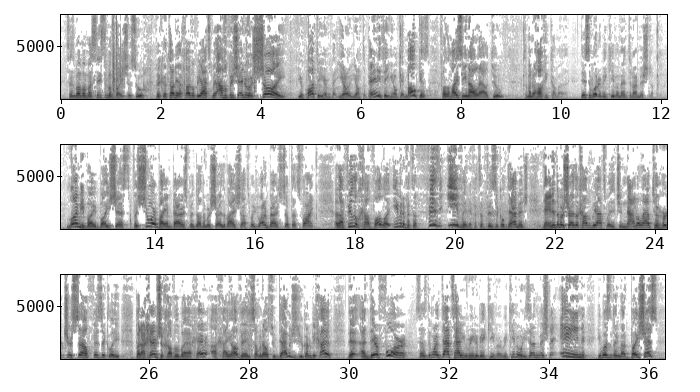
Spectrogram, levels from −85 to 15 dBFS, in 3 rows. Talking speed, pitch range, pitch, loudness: 205 wpm, 155-220 Hz, 185 Hz, -17 LUFS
